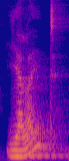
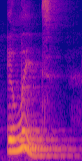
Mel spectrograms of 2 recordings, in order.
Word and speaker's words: elite: good the next word is yeah light no not at all the first letter should be pronounced like e as in E and the letter E is silent you know that because any would enter the letter e it is always silent so here it's a long sound you have to drag it like e elite that's the way you have to pronounce the word elite not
